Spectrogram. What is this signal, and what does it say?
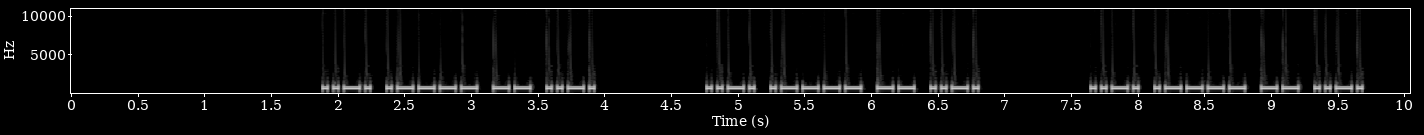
Morse code, heard as a keyed tone, about 30 wpm, 700 Hz. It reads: F1MF F1MF F1MF
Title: DXCC-100 Call Signs - 4 Characters - Repeated 3x - 30wpm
